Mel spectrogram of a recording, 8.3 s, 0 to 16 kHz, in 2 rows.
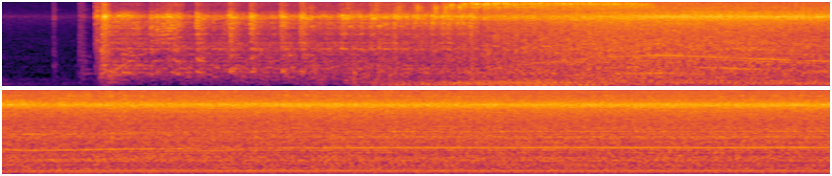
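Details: Honeywell/Generac generator model 60341 with intermittent overcrank lockouts, start with incoming gas pressure 8 (units not stated); cranks with a few uneven catches, fires, settles to a smooth steady run with constant whine. Starts and runs normally.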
